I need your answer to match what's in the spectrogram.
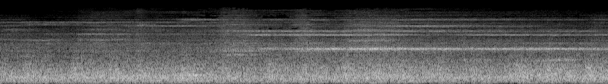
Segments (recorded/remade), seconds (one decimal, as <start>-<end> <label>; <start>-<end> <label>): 0.0-2.0 remade; 2.0-3.1 recorded; 3.1-6.1 remade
